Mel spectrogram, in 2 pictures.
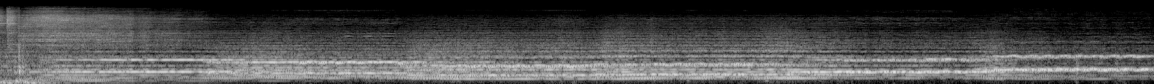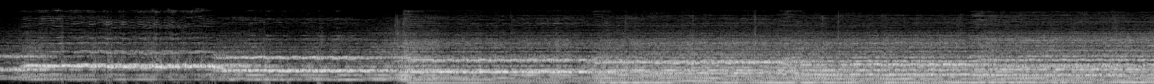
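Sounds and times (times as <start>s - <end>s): soprano voice singing: 0.4s - 23.0s
synth backing: 13.6s - 23.0s.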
